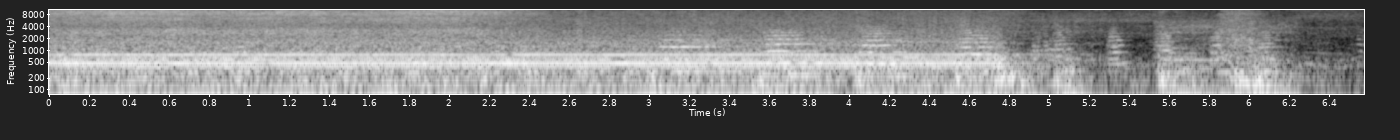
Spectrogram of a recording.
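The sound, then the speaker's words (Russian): A steam train gains speed as it pulls away from a station platform, its loud continuous hiss of steam joined by a sustained whistle-like tone, then breaking into rhythmic chuffs and clanks that soften toward the end. “Поезд набирает ход. Солдаты машут из вагонов провожающим на перроне.”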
